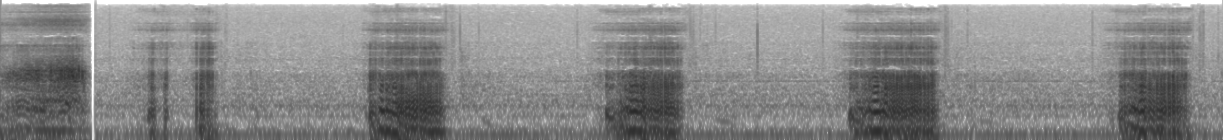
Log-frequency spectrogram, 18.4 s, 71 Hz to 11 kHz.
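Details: Loud rattling snores on each breath in, about every four seconds, roughly 14 a minute, with quiet breathing between, recorded with the SnoreLab app; ordinary snoring.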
